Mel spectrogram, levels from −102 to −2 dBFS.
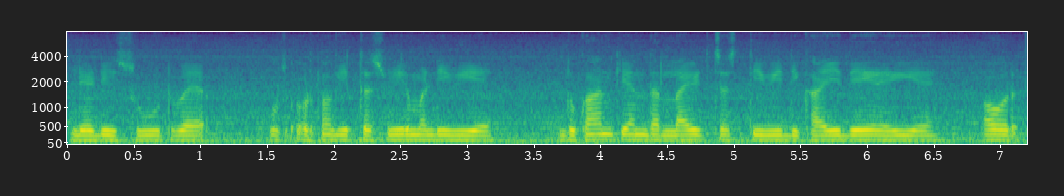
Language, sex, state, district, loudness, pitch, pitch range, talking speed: Hindi, male, Rajasthan, Bikaner, -15 LUFS, 130 Hz, 125-135 Hz, 175 wpm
